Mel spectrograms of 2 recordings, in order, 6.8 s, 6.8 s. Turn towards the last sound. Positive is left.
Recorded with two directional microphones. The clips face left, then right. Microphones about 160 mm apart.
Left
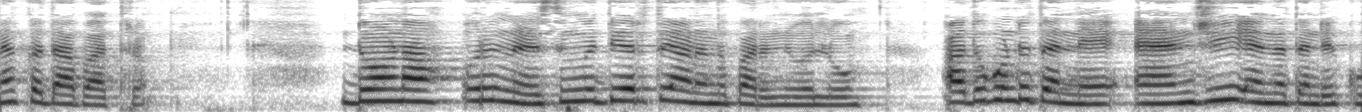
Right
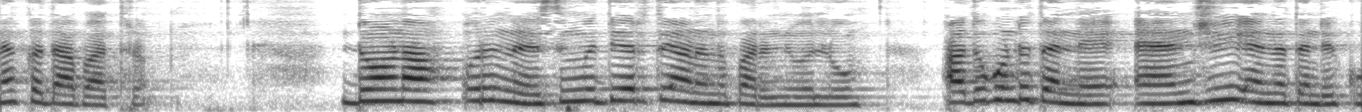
turn(degrees=20)  # may be behind; listen again after turning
